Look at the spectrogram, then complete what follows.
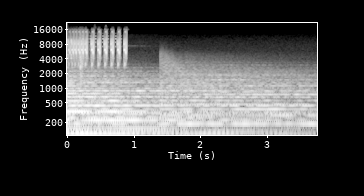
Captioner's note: text chirping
